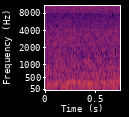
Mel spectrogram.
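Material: Nothing is struck.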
